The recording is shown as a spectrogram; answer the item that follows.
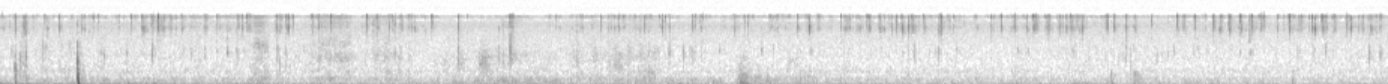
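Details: Ron, a pet chipmunk, stuffing his cheeks too much, with soft, rapid crunching and ticking chewing sounds that run steadily throughout over a low background hum, and one sharp click near the start.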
